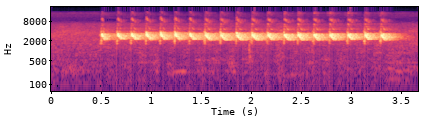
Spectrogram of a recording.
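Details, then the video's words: Common iora singing eagerly with its tail open. After a short quiet start comes a steady rattling series of crisp high notes, about five per second, continuing for three seconds. "Masteran Kapas Tembak Gacor buka ekor"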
